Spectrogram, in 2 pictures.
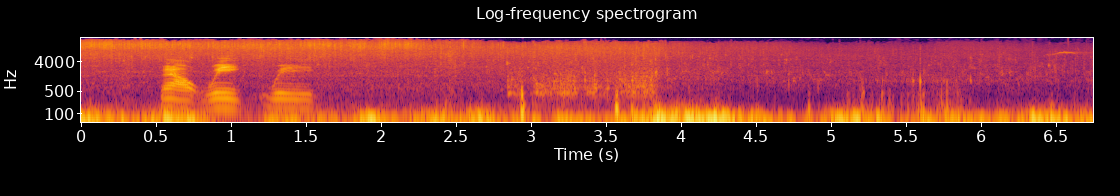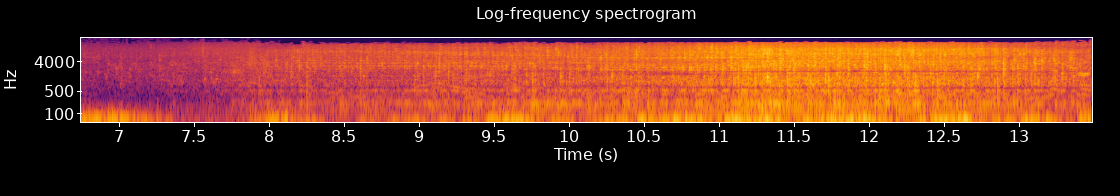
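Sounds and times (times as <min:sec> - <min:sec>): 
rainwater rushing off a city sidewalk and roof into street drains: 0:00.0 - 0:06.4, 0:07.2 - 0:13.4
speech: 0:00.8 - 0:01.7.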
